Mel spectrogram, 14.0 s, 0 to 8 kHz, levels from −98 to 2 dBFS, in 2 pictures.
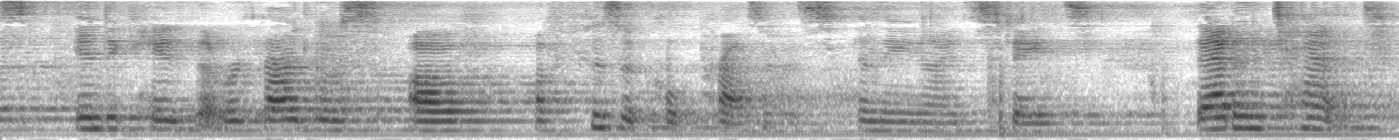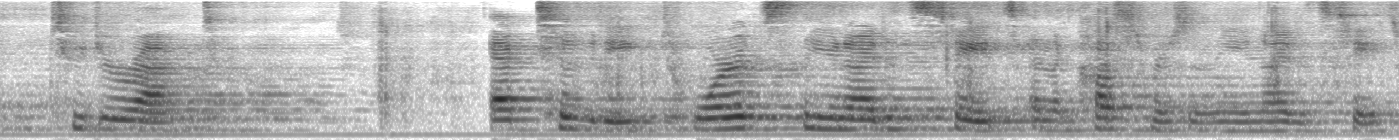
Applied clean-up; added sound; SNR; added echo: none; none; none; reverberation time 2.4 s.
